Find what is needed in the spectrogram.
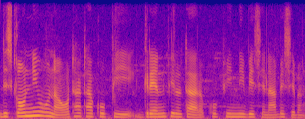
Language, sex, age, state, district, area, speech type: Bodo, female, 45-60, Assam, Baksa, rural, read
